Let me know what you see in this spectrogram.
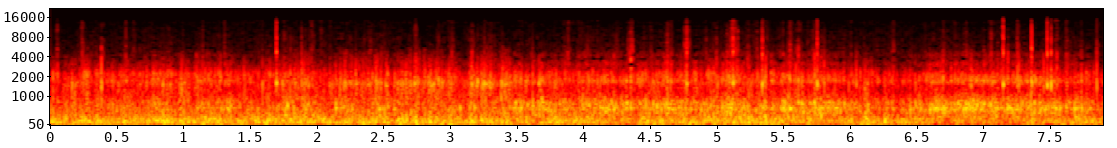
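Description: Steady rush of rain and wind on an outdoor camera, with many scattered sharp taps of raindrops striking the camera housing.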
